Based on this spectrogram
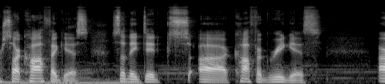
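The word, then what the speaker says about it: Cofagrigus: I was like cafa cafagris. It's just coffrigus.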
